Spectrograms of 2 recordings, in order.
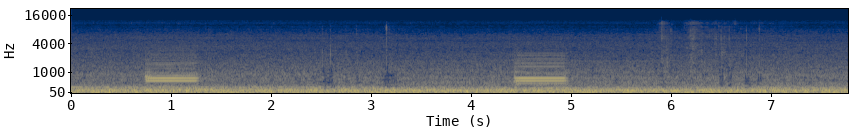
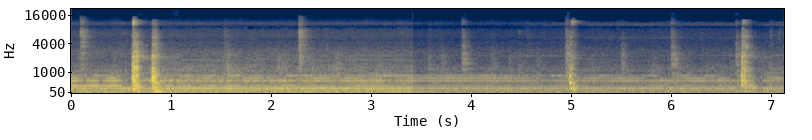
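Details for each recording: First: Whirlpool washer: two panel beeps, a click as the lid locks, then a strained low hum as the motor struggles and never spins, a bad capacitor. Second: Whirlpool washer that hummed and would not spin due to a bad capacitor: steady low motor hum with a few soft drum clunks; washer running normally.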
